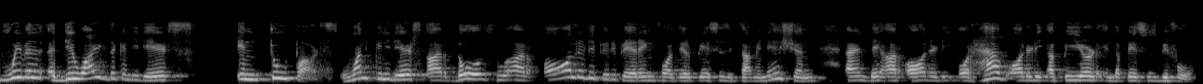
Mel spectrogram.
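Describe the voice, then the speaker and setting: A man's voice: high-pitched, a little mellow. Man lecturing over a dull, lo-fi call. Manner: earnest, repetitive lecturing with many restarts. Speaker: medical exam tutor. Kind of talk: online teaching session. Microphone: video call. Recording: dull lo-fi online call audio.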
